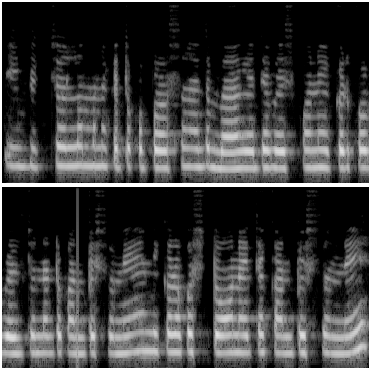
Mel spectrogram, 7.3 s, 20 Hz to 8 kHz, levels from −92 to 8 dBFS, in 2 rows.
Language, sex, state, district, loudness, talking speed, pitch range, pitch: Telugu, female, Telangana, Karimnagar, -18 LUFS, 165 wpm, 275-300 Hz, 285 Hz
